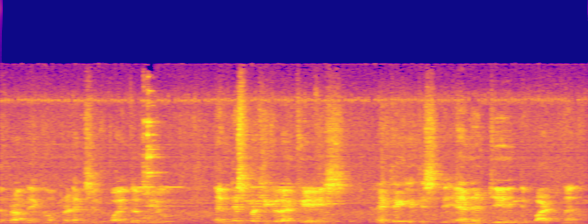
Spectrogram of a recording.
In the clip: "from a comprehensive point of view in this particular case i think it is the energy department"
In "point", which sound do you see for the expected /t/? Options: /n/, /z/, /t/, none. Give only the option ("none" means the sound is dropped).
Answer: /t/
